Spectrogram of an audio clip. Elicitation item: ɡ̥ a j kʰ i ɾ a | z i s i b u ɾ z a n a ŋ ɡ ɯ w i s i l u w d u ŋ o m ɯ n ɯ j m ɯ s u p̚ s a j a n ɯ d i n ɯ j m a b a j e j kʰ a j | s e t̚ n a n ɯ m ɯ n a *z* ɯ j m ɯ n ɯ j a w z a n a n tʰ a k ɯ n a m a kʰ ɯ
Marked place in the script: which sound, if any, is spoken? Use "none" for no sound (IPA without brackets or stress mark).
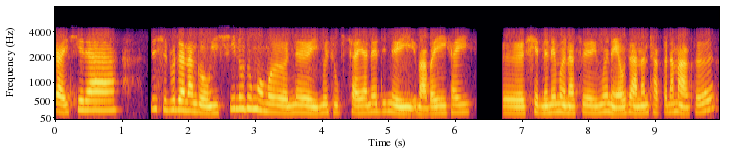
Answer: s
